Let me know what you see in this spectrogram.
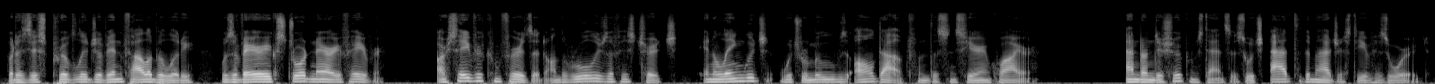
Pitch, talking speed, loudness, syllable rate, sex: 110 Hz, 175 wpm, -21 LUFS, 5.9 syllables/s, male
